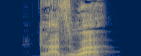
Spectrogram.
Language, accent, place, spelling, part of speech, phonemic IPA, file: German, Germany, Berlin, Glasur, noun, /ɡlaˈzuːɐ̯/, De-Glasur.ogg
- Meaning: glaze, icing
